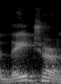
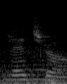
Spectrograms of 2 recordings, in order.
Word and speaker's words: natural: 그다음에 nature 나왔습니다. nature의 형용사형은 이렇게 생겼다라고 얘기한 적 있죠. Natural. 그렇죠. A의 발음이 달라진다는 거. 얘는 형용사형. Natural. Nature. Natural.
